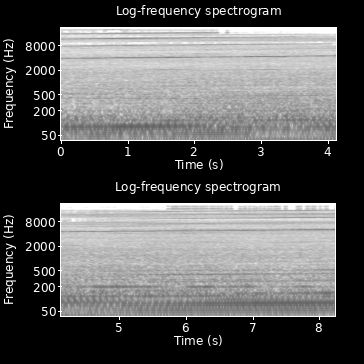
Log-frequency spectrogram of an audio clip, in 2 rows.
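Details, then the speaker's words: Candy Grand O Vita GV139D3 9 kg washer on a 14-minute rapid test wash with about 2 minutes left: a steady hum with a thin whine climbing slowly as the drum speeds into its final spin, with no rubbing or knocking, a normal spin ramp-up. "That sounds like its final spin now. It's getting there."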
